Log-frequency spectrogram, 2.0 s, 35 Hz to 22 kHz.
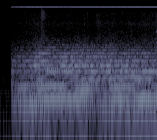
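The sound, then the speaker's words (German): Church bells ringing together in Paris: nine new bells with a cathedral's main bell, sounding for the first time on the eve of Palm Sunday. They strike suddenly, then hold a loud, dense, sustained hum of overlapping tones. “Gemeinsam mit der Hauptglocke von Notre-Dame haben 9 neue Glocken heute am Vorabend des Palmsonntags zum ersten Mal geläutet.”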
